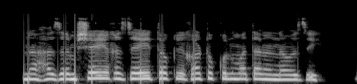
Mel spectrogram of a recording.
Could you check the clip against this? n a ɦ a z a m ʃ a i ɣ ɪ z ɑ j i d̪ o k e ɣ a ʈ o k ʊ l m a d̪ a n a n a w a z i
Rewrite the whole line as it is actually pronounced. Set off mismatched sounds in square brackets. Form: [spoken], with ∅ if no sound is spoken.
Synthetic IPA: n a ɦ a z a m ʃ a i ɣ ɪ z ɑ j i [t̪] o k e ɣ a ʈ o k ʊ l m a [t̪] a n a n a w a z i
